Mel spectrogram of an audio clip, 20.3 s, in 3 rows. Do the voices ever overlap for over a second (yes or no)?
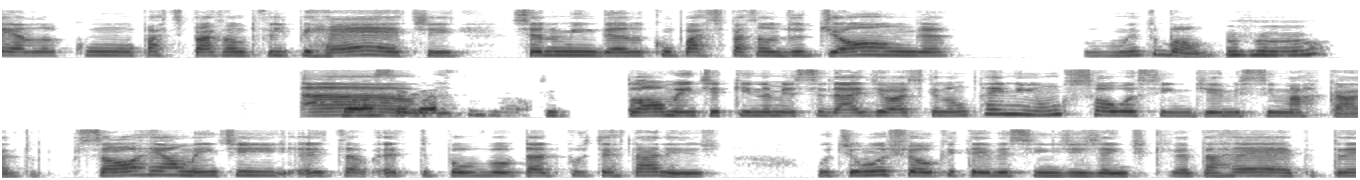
no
